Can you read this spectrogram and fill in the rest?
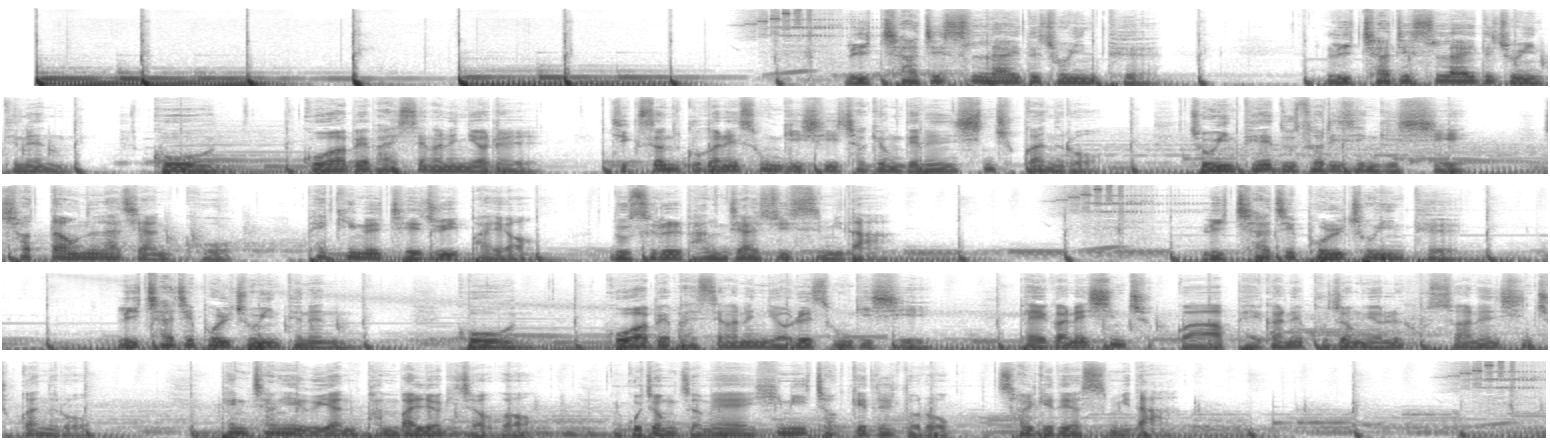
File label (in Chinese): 产品介绍 动感磁性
